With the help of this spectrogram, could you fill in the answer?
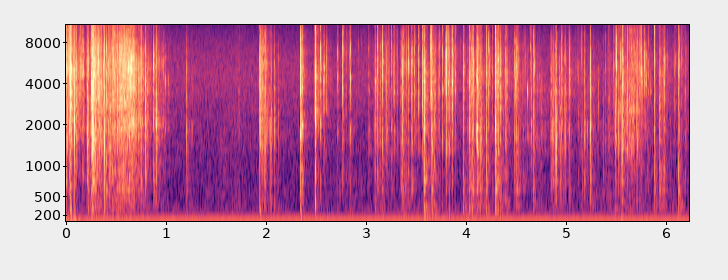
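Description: A metal utility blade scores and shaves a solid, hand-sized, penguin-shaped cream soap bar held in one hand, cutting it into small cubes and flakes. A dense scraping burst opens the clip, followed by a run of short, bright, crisp crackles and crunchy cuts. A steady low hum runs underneath throughout.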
